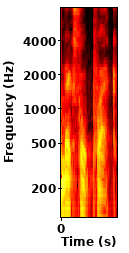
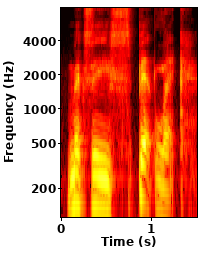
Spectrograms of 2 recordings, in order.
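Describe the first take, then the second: First: The name sounds like Mixelplek. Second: The name sounds like Mixie Spitlick. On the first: "a lot of people want to call him Mixelplek because they don't know how to" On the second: "Mixie himself pronounced it uh, Mixie Spitlick, but that's not really right"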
